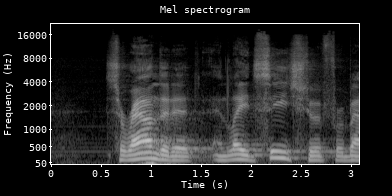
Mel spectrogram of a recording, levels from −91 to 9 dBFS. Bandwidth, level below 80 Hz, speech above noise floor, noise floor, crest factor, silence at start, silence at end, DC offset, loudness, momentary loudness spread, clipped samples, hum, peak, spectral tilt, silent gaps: 17.5 kHz; -48 dBFS; 36 dB; -61 dBFS; 18 dB; 0.55 s; 0 s; under 0.1%; -26 LUFS; 13 LU; under 0.1%; none; -8 dBFS; -5.5 dB/octave; none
